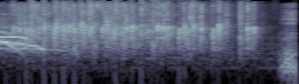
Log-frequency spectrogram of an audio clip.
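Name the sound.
audience applause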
